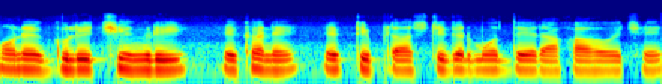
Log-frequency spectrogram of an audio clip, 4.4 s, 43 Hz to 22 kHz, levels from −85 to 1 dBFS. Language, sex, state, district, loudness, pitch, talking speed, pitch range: Bengali, male, West Bengal, Jhargram, -15 LUFS, 130 Hz, 120 wpm, 125-135 Hz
